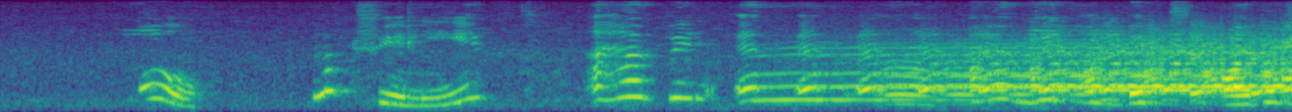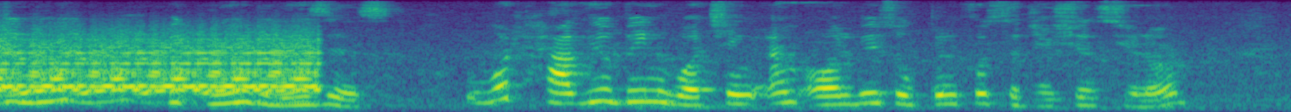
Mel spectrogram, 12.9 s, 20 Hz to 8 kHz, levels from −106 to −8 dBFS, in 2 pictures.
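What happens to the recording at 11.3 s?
At 11.3 s the speech is intact, with nothing breaking up, dropping out or distorting at that point.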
